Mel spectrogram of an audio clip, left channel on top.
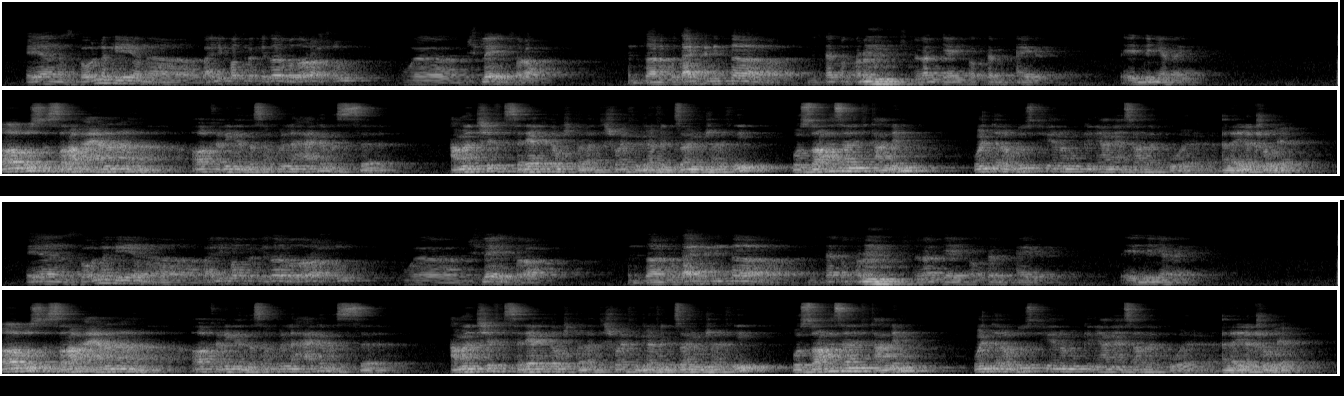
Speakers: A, on the left; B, in the centre.
A: ايه انا بقول لك ايه انا بقالي فتره كده بدور على شغل ومش لاقي بصراحه انت انا كنت عارف ان انت من ساعه ما اتخرجت
B: امم
A: كنت اشتغلت يعني في اكتر من حاجه ايه الدنيا معاك
B: اه بص الصراحة يعني أنا اه خريج هندسة وكل حاجة بس عملت شيفت سريع كده واشتغلت شوية في جرافيك ديزاين ومش عارف ايه والصراحة سهل تتعلمه وانت لو دوست فيه أنا ممكن يعني أساعدك وألاقي لك شغل يعني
